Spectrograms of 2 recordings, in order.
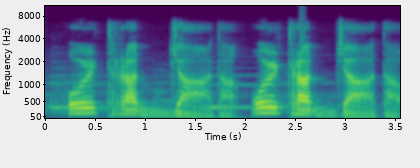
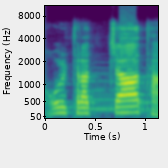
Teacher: G 두 개는 쌍지읒이 아니고 지읒을 두 번 발음하는 거예요. 유성음 G를 두 번 발음하는 겁니다.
